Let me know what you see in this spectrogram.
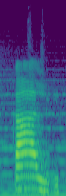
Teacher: En este caso, la palabra tiene su sílaba tónica en la penúltima. Ahora bien, como termina en una consonante Z que no es N o S o vocal, entonces sí lleva la tilde.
